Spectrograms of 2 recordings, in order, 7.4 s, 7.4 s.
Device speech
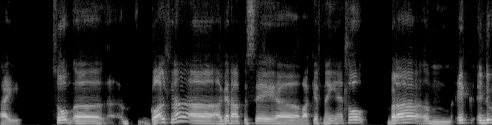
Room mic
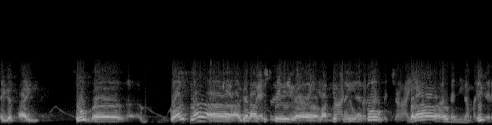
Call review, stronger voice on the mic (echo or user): echo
